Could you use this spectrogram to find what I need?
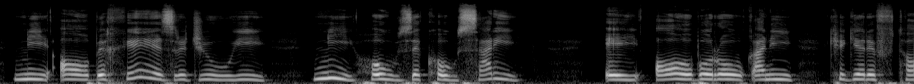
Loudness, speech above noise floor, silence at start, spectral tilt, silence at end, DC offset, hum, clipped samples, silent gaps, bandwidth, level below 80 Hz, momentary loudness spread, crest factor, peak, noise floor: -23 LUFS; 35 dB; 0.15 s; -4 dB/octave; 0 s; under 0.1%; none; under 0.1%; none; 18 kHz; -38 dBFS; 10 LU; 18 dB; -4 dBFS; -58 dBFS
